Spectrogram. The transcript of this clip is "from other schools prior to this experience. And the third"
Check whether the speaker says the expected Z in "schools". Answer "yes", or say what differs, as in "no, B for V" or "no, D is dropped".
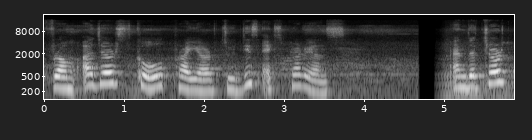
no, Z is dropped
